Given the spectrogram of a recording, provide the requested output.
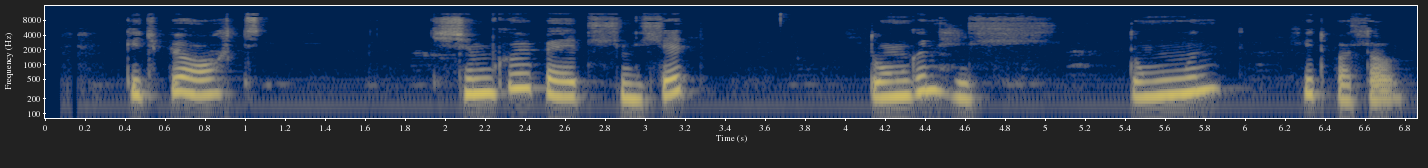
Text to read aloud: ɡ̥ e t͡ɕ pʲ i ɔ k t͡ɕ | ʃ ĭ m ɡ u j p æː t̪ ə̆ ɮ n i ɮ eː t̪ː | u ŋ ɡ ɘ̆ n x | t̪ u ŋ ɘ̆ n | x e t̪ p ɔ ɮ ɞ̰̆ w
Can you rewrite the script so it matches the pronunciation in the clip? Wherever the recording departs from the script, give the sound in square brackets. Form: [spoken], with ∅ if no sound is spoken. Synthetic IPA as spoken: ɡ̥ e t͡ɕ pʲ i ɔ k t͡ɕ | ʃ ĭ m ɡ u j p æː t̪ ə̆ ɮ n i ɮ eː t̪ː | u ŋ ɡ ɘ̆ n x | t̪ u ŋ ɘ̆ n | x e t̪ p ɔ ɮ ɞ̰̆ w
